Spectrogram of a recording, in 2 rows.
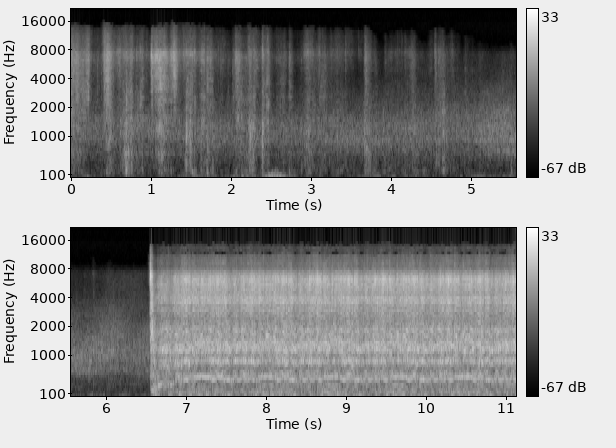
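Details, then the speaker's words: Old hybrid Ford F350 bumpside that sat for decades, cold day, gas poured into the carb vent with choke: steady cranking that never fires; crank no start, owner suspects no spark or possibly a dead coil. "if she doesn't got no spark let's try did you bring a spark tester"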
